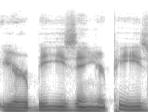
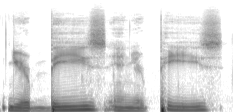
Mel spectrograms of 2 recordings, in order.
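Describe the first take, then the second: First: The B and P sounds pop softly. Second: The B and P sounds pop loudly. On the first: The speaker calls it right. "are not as as bad" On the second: The speaker calls it wrong. "if you talk directly into the microphone and your your breath will your B's and your P's, and sorry about that"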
